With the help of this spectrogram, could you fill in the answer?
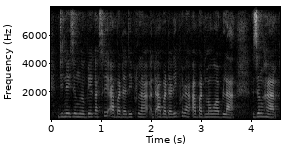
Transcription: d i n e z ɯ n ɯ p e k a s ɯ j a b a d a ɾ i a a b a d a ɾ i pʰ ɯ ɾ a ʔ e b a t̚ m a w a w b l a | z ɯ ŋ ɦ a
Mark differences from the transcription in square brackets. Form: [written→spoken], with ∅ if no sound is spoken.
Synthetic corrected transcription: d i n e z ɯ [n→ŋ] ɯ [p→b] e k a s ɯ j a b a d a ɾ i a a b a d a ɾ i pʰ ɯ ɾ a ʔ [e→a] b a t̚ m a w a [w→∅] b l a | z ɯ ŋ ɦ a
